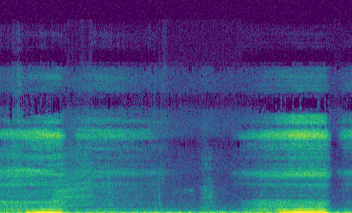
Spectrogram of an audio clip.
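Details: Sleeping Golden Retriever Ibuki gives deep, droning snores filmed on a smartphone at close range. Two low, harmonic, buzzing inhalations arrive about five seconds apart, separated by soft, quiet breathing.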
